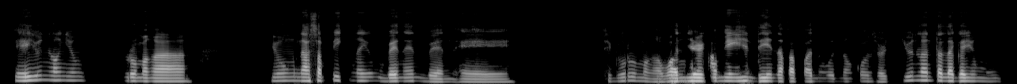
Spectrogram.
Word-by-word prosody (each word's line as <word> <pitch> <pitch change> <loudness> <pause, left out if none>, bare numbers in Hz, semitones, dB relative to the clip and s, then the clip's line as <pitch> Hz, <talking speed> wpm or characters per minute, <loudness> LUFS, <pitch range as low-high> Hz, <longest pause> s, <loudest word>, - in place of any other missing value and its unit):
Eh, 175 +1 +4
'yon 205 +2 -2
lang 195 -1 -3
yung, 185 0 -10 0.4
siguro 165 0 -1 0.2
mga 145 0 +4 1.1
yung 175 +1 -5
nasa 170 +1 +3
peak 185 +2 -7
na 170 - -5
yung 170 0 -7
Ben&Ben 155 -4 -1
eh, 120 -1 -5 0.9
siguro 160 +5 -8
mga 145 -6 -8
1 145 +3 +5
year 160 0 +10
kaming 160 0 +1 0.2
hindi 155 +1 +4
nakapanood 145 -1 -3
ng 140 - -15
concert, 135 -3 -10
'yon 185 +1 -7
lang 190 -1 0
talaga 165 -3 +3
yung 150 -3 -4
155 Hz, 155 wpm, -25 LUFS, 140-170 Hz, 1.1 s, year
